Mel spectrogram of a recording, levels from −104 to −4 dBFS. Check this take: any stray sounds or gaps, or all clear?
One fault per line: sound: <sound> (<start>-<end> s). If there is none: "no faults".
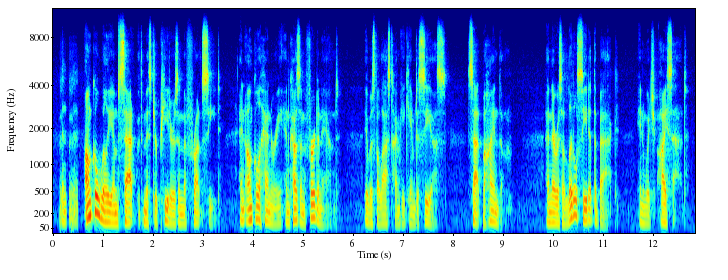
sound: laugh (0.1-0.5 s)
